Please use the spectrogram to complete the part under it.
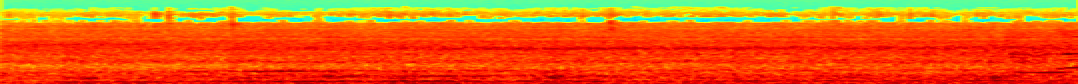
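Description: A subway train rumbles steadily along the track.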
